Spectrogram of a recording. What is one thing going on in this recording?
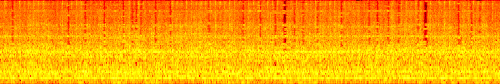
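A sewing machine hums and its needle stitches rapidly and steadily.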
